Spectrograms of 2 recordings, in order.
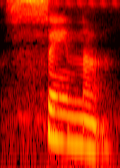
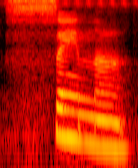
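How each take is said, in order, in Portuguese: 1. A primeira consoante é um som de s. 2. A primeira consoante é um som de s.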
